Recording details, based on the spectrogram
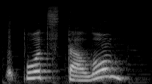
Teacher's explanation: in the instrumental case «под столом» – «under the table» – the stress shifts to the second syllable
